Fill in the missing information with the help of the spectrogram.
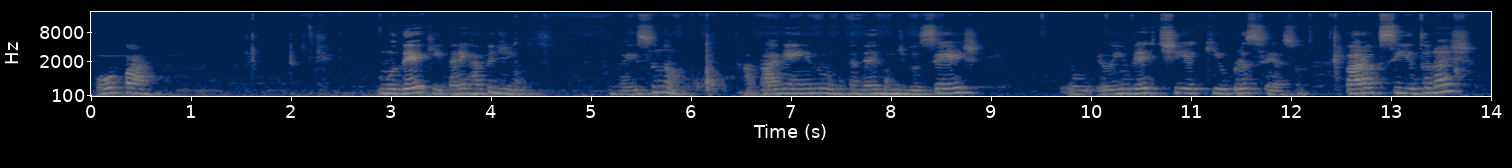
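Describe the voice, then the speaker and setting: A woman teacher explains a grammar lesson, speaking deliberately and splitting words into syllables. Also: medium pitch, distant mic. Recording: roomy echo, voice from the mic, faint noise.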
